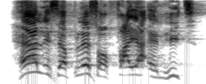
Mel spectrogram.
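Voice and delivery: slow, loud, driving declaration; preaching at full force. Acted. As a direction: proclaim it like a warning. Repeats the point louder.

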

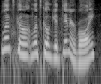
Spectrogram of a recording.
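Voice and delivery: put-on high kid calling a dog; eager kid. Kid invites dog to dinner, eager. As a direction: chirp it to your new pet.

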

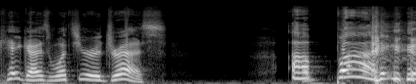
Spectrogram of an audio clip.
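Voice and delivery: high, slow host voice, then a loud high guess; hammed-up cartoon host asking the audience; mock kids-show host. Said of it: "for the audience, just like".

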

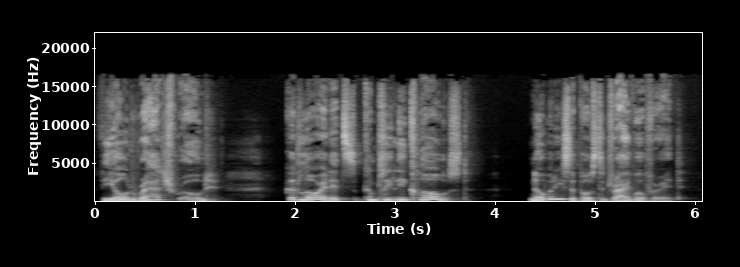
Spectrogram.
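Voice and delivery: high-pitched, incredulous woman's objection; alarmed wife. Acted. Wife objects that the old road is closed, alarmed. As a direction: voice a startled wife, pitched well up.

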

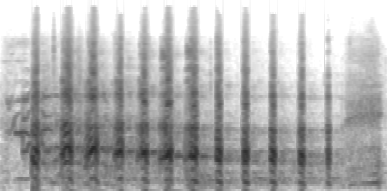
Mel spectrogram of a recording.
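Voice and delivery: real laughter. Real, not acted. Congregation laughs.

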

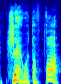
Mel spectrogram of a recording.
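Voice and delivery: high, loud mock outburst; imitating an exasperated yell; angry yell. Retelling the driver yelling at Jack again. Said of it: "he's like".

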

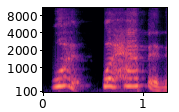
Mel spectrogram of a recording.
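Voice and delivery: put-on high alarmed girlfriend voice. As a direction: call from the other room, worried and high. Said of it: "She's like".

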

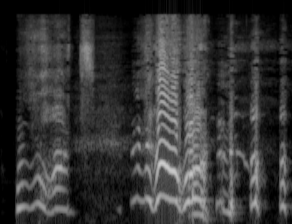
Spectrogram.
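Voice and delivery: high, laughing through the words; mock-indignant denial broken by laughter. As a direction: squeak it out while cracking up. Retold Father Ted denial, laughing.

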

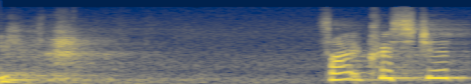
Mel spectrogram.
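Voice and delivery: mock self-reproach.

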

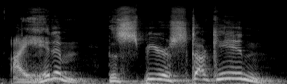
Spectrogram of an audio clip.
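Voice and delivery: excited boast. Acted.

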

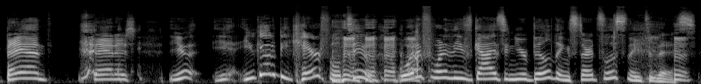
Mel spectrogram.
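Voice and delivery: high, fast, laughing tease; laughing teasing. Real, not acted.

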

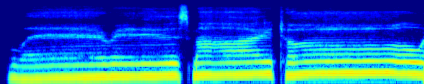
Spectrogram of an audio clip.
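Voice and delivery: slow drawn-out moaning voice; groaning ghost. Acted. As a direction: moan it very slowly, like a ghost. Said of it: "it groaned".

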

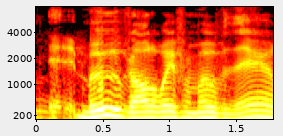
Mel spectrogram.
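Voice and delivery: acting out spooked disbelief; retold alarmed protest. Retold protest against going to look.

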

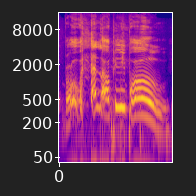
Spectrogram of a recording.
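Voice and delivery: high cracking laugh; wheezing with laughter. Real, not acted. Laughing at the thought.

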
